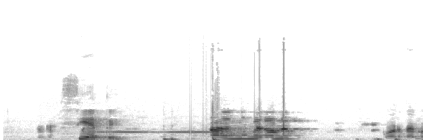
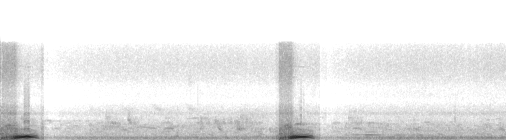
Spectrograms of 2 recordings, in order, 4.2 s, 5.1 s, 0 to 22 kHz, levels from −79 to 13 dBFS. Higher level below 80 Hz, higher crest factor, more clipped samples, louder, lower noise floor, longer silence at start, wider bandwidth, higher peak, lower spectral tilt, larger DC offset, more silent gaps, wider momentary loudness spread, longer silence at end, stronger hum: second, -64 dBFS vs -42 dBFS; about the same, 18 dB vs 16 dB; neither; second, -15 LUFS vs -11 LUFS; first, -52 dBFS vs -45 dBFS; first, 0.4 s vs 0 s; about the same, 16 kHz vs 15.5 kHz; about the same, -2 dBFS vs 0 dBFS; second, -4.5 dB/octave vs -6 dB/octave; neither; neither; about the same, 22 LU vs 22 LU; second, 0 s vs 1.9 s; second, none vs 50 Hz at -55 dBFS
